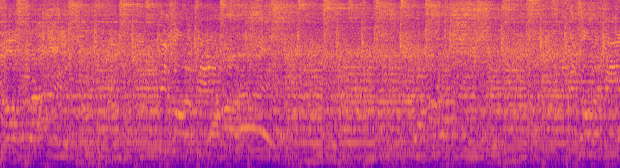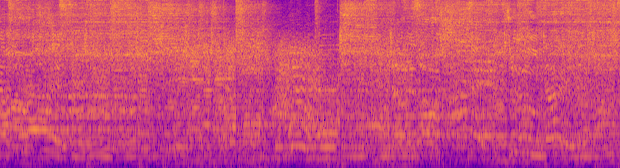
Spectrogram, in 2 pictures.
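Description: A live rock band playing at full volume, with drums, electric guitars, bass and keyboards, and sliding notes over the top.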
